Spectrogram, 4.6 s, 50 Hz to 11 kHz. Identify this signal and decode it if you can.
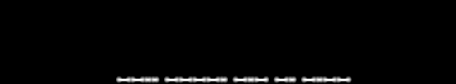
Morse code, heard as a keyed tone, about 36 wpm, 700 Hz. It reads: Z9KNY
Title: Code Groups - 5 Letter:Numbers - 35wpm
